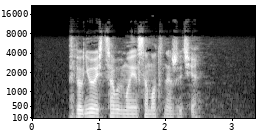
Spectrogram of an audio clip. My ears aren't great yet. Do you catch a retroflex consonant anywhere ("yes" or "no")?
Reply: yes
